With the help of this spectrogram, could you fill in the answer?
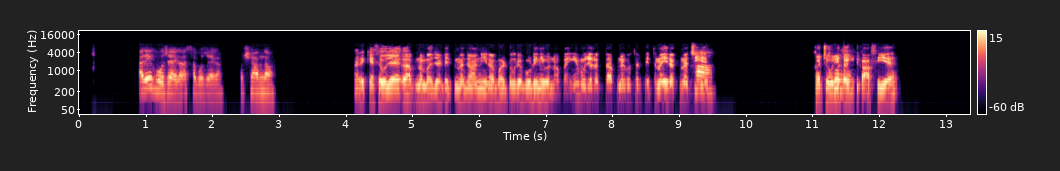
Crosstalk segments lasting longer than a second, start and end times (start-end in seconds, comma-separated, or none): none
